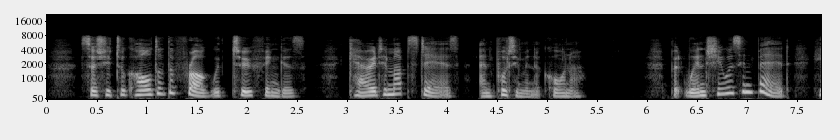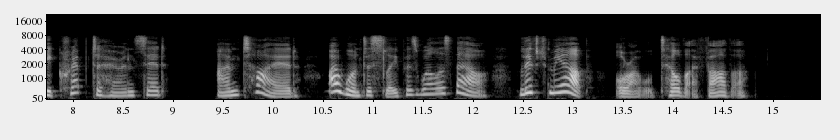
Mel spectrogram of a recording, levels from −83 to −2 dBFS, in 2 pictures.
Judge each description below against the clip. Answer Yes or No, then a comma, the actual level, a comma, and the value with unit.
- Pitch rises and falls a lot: Yes, wide, 7.6 semitones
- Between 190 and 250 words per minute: Yes, average, 200 wpm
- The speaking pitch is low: No, medium, 185 Hz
